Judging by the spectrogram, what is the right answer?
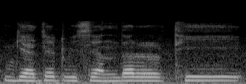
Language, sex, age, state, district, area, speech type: Gujarati, male, 18-30, Gujarat, Anand, urban, spontaneous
